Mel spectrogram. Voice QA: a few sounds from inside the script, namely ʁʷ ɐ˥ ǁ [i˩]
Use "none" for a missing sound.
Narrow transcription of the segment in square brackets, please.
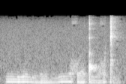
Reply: i˩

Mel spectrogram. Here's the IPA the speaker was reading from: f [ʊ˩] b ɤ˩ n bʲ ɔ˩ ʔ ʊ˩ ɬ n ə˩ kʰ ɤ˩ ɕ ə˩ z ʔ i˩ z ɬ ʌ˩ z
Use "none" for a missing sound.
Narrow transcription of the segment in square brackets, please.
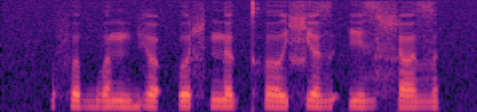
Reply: ə˩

